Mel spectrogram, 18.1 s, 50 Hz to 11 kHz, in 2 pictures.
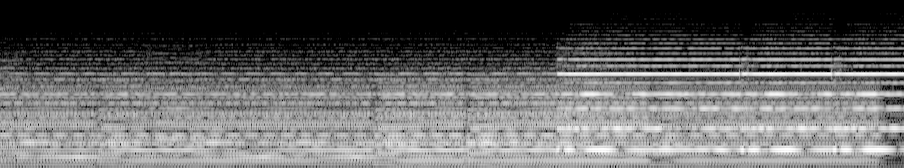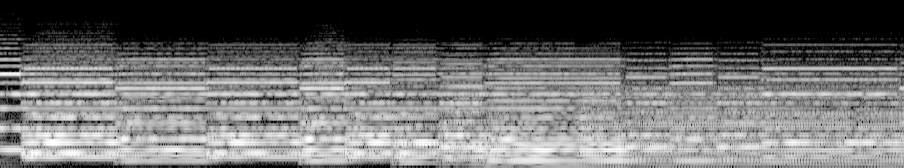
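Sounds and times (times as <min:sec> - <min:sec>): wind band music: 0:00.0 - 0:18.0.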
